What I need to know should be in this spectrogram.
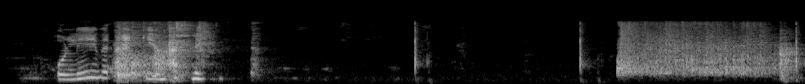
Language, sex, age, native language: Icelandic, female, 12, Icelandic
